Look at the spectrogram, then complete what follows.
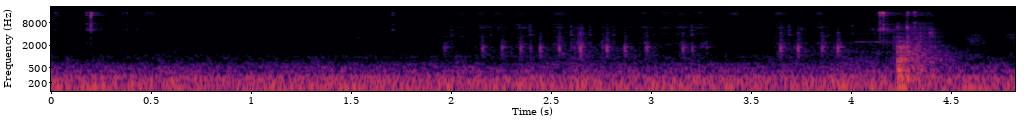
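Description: Paintbrush working paint in a watercolour palette tin, heard as a faint run of quick light ticks, with a brief soft rustle near the end.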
